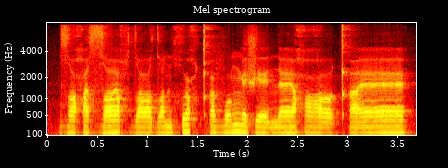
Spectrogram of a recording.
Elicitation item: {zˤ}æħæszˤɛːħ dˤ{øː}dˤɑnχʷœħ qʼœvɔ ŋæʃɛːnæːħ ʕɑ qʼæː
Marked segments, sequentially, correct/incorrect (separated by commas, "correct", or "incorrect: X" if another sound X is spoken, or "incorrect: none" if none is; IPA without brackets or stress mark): correct, incorrect: ɛː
